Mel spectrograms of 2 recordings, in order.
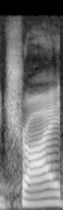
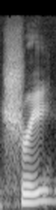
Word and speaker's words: trie: actually you pronounce it tree it comes from retrieval uh which in English is RT r i v l so Ed invented the tree an extremely important data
